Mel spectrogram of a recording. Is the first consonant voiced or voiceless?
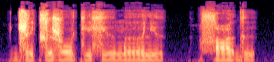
voiced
